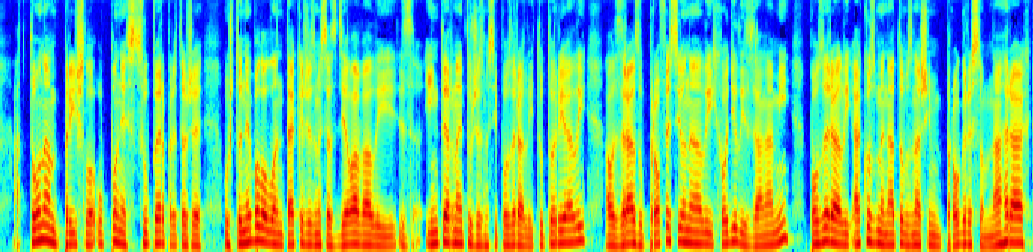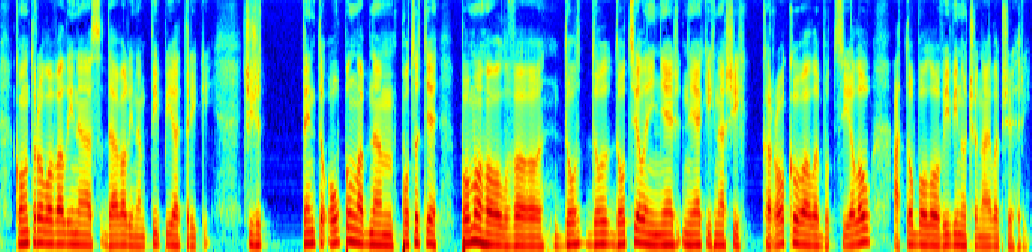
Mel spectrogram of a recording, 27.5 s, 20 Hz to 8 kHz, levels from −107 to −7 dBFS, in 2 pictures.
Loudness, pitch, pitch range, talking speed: -19 LUFS, 125 Hz, 120-140 Hz, 155 wpm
